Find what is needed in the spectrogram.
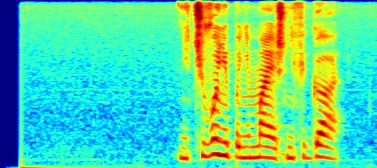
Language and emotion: Russian, angry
